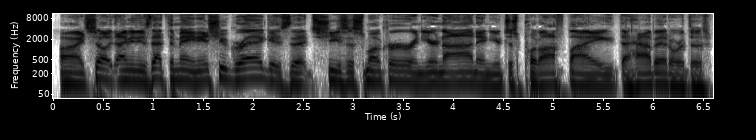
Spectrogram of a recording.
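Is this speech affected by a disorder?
No.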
